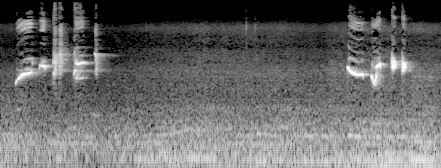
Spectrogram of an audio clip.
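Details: A male orange-headed thrush sings relaxed ngeplong phrases in the afternoon as a lure for other birds. Two bursts of rising whistles and quick chattered notes are separated by about three seconds of quiet.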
